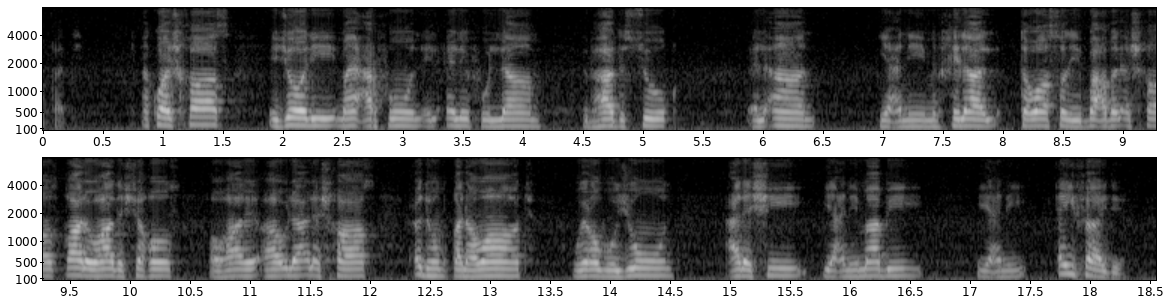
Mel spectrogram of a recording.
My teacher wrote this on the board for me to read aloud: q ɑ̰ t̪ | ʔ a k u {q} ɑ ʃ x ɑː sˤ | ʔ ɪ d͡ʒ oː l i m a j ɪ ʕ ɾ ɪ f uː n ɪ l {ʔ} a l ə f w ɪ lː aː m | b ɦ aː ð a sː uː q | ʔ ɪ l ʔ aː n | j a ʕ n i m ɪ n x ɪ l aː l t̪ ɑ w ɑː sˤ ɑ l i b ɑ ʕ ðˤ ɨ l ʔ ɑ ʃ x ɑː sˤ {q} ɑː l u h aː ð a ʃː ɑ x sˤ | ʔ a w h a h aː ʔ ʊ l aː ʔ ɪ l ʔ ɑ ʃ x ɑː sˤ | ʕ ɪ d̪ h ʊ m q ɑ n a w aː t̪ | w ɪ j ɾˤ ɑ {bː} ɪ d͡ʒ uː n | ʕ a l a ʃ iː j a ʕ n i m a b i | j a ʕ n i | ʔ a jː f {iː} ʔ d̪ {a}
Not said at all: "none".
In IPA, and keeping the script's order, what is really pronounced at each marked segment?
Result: ʔ, ʔ, q, wː, aː, a

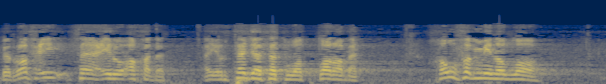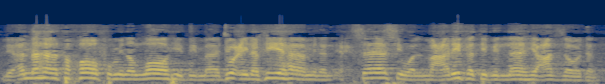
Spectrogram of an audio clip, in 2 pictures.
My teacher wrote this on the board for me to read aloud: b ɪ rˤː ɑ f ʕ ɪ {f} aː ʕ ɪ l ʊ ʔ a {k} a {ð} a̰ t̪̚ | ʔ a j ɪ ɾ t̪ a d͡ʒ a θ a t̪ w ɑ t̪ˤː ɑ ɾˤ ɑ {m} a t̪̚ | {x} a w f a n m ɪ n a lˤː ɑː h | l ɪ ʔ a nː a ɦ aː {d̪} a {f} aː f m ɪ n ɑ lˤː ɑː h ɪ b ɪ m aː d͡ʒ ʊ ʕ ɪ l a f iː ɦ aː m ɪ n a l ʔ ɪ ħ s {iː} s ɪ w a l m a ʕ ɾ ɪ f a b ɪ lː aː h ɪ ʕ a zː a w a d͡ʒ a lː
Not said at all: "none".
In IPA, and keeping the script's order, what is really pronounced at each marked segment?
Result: f, x, ð, b, x, t̪, x, aː

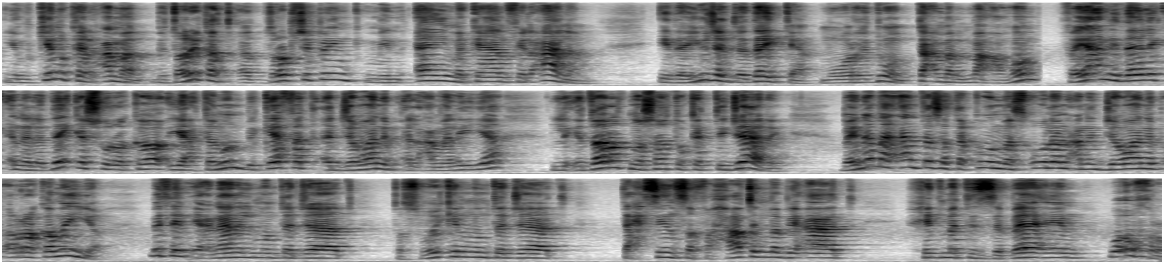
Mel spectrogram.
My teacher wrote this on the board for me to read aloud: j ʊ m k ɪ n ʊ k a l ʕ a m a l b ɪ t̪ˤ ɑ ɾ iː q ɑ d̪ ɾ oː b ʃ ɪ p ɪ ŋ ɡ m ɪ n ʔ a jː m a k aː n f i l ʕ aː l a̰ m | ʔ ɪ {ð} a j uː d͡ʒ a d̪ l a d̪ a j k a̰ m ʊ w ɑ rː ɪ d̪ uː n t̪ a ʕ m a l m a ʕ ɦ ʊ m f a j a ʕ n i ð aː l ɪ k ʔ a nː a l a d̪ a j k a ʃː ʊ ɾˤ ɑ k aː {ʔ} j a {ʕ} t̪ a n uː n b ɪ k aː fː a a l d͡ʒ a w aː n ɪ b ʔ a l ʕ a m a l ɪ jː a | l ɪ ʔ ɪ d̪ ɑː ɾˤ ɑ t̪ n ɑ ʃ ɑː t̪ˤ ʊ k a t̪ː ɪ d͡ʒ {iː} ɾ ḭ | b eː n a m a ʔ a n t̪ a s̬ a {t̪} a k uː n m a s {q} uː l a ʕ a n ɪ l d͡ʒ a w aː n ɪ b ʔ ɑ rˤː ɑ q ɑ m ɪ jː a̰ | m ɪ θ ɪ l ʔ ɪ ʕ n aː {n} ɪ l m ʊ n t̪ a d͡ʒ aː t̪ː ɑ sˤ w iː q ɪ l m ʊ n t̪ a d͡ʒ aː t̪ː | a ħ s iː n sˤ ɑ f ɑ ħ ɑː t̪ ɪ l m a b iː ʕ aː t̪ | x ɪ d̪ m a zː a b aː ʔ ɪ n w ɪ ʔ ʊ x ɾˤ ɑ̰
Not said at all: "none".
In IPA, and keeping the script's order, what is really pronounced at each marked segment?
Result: ð, ʔ, ʕ, aː, t̪, ʔ, n

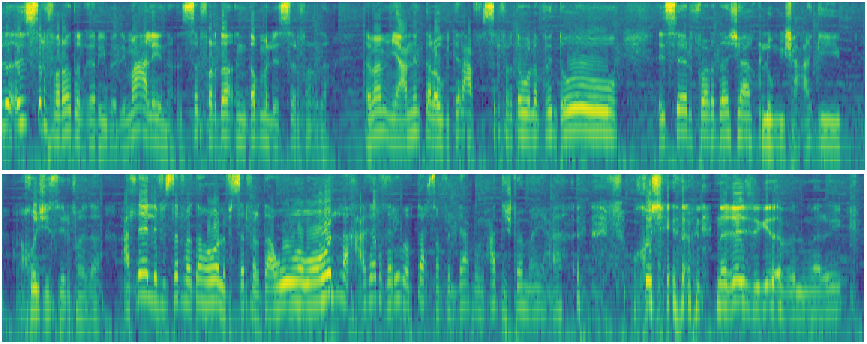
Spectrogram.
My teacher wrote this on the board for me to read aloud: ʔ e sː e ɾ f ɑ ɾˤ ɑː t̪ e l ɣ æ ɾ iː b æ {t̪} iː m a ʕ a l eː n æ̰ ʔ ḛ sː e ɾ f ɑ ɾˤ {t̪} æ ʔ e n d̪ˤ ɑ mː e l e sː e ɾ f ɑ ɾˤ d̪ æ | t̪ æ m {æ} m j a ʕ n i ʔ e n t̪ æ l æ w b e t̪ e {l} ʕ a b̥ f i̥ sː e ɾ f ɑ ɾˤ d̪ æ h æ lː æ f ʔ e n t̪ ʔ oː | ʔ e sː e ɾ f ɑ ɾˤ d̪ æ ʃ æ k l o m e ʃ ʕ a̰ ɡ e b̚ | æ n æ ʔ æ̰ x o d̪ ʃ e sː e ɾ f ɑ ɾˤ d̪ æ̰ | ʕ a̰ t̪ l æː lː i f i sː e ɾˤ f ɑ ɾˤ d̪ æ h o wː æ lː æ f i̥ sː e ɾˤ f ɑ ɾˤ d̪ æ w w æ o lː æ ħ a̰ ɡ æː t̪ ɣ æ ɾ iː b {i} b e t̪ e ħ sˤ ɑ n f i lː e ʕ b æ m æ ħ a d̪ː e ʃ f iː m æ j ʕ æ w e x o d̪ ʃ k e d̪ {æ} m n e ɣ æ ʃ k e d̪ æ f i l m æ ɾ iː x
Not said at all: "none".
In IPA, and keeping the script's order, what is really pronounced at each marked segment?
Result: d̪, d̪, æː, l, æ, æ

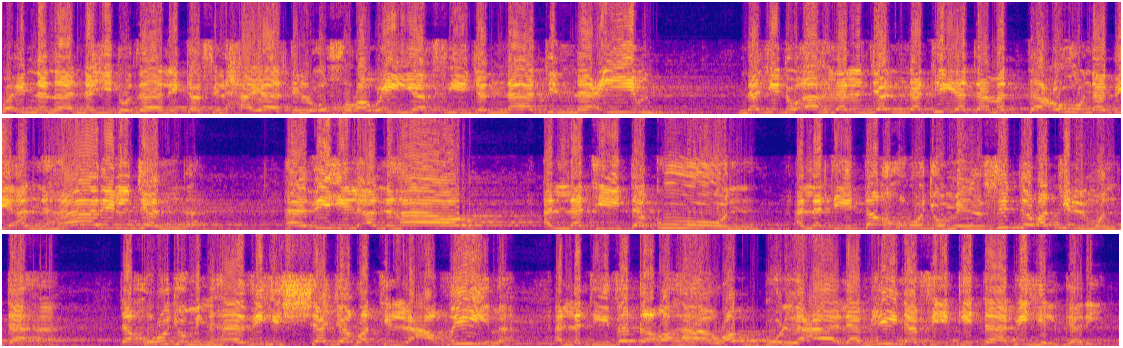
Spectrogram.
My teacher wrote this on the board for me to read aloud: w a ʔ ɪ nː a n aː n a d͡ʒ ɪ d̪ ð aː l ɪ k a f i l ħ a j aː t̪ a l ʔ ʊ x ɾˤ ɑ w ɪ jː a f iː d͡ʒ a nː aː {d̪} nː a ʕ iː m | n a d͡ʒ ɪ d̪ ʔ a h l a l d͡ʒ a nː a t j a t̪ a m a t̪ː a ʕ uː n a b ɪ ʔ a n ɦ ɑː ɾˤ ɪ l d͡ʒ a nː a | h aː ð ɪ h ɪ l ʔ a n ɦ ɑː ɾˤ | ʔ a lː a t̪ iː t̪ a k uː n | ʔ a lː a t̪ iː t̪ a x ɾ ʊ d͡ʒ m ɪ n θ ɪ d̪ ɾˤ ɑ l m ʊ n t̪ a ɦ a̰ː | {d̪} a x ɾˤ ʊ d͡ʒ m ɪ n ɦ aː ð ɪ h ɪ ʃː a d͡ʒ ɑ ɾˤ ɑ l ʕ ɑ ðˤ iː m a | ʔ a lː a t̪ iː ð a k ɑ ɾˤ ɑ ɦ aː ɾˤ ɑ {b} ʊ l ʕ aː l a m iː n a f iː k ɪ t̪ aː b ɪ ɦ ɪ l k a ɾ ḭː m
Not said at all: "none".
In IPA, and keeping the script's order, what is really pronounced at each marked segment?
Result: t̪, t̪, bː

